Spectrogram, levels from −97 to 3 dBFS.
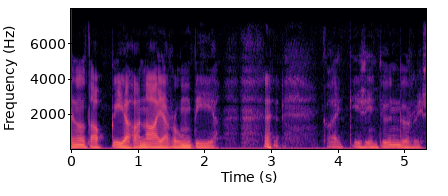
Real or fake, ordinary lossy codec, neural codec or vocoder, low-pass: fake; none; codec, 16 kHz, 16 kbps, FunCodec, trained on Chinese and English, 50 frames a second; 7.2 kHz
